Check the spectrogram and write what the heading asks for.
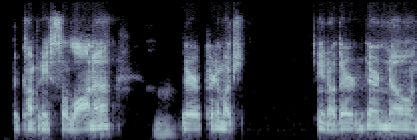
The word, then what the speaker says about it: Celona: are companies that are professional, like the company Solana.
